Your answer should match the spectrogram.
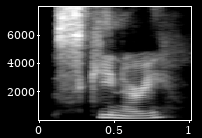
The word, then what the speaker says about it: scenery: so scenery is spelt s c e n e r y but the c is silent at the beginning so we don't say scenery we say scenery good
